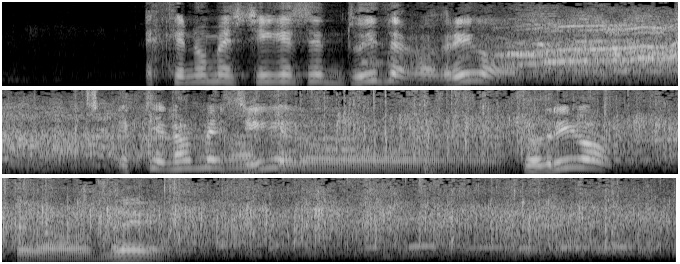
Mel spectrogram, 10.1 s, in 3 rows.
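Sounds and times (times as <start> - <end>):
speech: 0.8 - 2.9, 4.0 - 7.7
laughter: 2.5 - 5.9
applause: 3.3 - 10.1.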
